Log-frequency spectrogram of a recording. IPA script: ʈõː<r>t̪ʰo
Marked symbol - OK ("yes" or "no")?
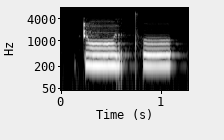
yes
